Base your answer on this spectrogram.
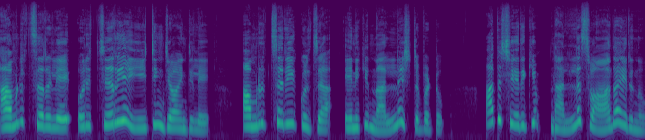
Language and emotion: Malayalam, happy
